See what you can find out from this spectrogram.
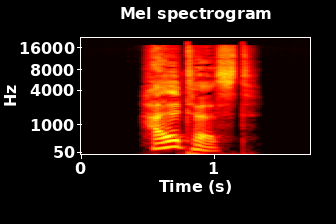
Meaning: second-person singular subjunctive I of halten
- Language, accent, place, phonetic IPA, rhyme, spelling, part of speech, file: German, Germany, Berlin, [ˈhaltəst], -altəst, haltest, verb, De-haltest.ogg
